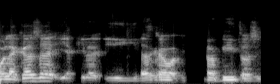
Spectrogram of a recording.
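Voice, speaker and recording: A man talking at a very fast pace. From Latin America, raised by grandmother until 12. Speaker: TikTok content creator. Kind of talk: casual interview chat.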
